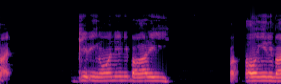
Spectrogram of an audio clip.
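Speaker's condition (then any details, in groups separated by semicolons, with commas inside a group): Cerebral palsy; wheelchair, needs transfer help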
